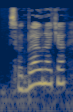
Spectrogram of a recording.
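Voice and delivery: plain reading voice

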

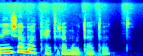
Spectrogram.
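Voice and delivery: plain reading voice

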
